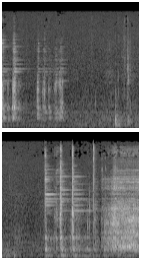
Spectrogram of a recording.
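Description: Steel tooling clinking as a hand valve-seat cutter is fitted over its pilot in a cylinder head's valve seat. There are a few sharp ringing clinks at first and a quick cluster of them about three and a half seconds in, then a louder steady noise sets in near the end.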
